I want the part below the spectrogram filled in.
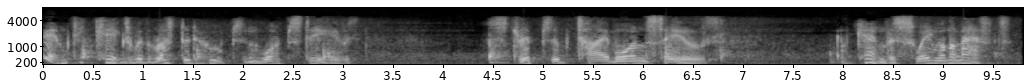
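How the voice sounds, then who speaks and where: Radio-play ship's officer, mid-pitched, commanding but spooked, dull hissy old recording. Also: male voice, big pitch swings, takes it slowly. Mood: hushed dread. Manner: brusque, dramatic, brooding. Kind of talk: old radio drama acting.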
